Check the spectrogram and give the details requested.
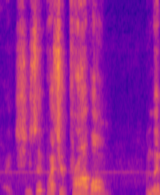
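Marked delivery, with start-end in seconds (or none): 0.7-1.7 imitating her high-pitched aggressive challenge; aggressive retort. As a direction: throw it back high and combative. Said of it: "that's when she got aggressive".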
